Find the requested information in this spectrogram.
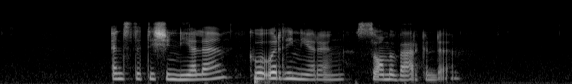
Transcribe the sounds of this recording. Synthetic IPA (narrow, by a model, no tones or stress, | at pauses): ʔənstityʃuniələkuəʔurdiniəɾəŋsɑ̰ːməværkəndə̰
